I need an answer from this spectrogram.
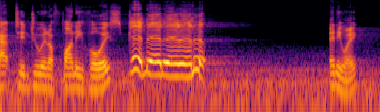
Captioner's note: funny noises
